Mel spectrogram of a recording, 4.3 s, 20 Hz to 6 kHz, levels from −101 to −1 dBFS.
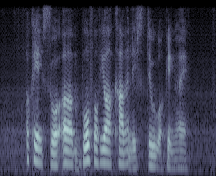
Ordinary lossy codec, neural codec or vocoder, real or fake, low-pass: none; codec, 16 kHz in and 24 kHz out, 0.6 kbps, FocalCodec, streaming, 2048 codes; fake; 5.4 kHz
